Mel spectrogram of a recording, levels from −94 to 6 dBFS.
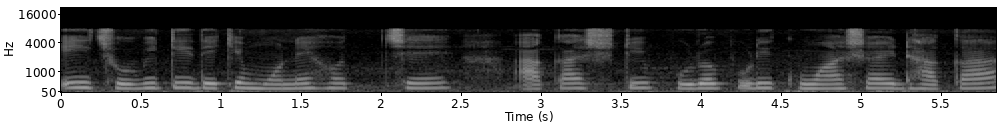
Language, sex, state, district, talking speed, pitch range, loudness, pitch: Bengali, female, West Bengal, Jalpaiguri, 100 wpm, 210-230 Hz, -40 LUFS, 220 Hz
